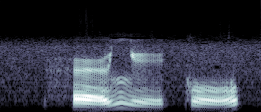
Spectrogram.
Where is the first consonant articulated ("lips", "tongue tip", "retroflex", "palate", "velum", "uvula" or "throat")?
throat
